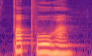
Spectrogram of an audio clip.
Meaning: parrot
- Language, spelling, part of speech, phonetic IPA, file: Ukrainian, папуга, noun, [pɐˈpuɦɐ], Uk-папуга.ogg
